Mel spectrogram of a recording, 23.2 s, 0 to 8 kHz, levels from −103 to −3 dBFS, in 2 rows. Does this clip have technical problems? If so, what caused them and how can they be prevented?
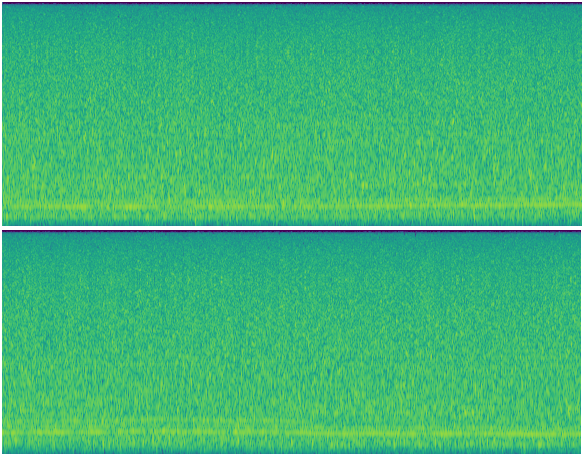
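No, the only thing to note is the call microphone processing, which is working as intended, trimming the lowest bass and leaving nothing above 8 kHz.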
